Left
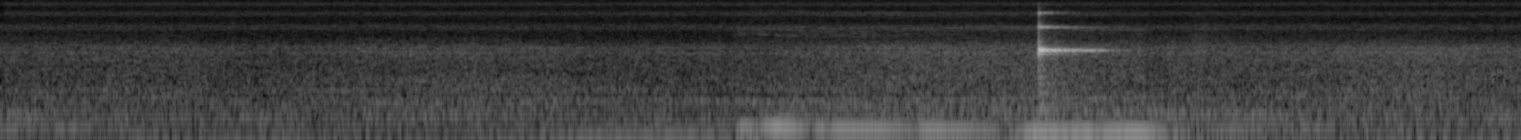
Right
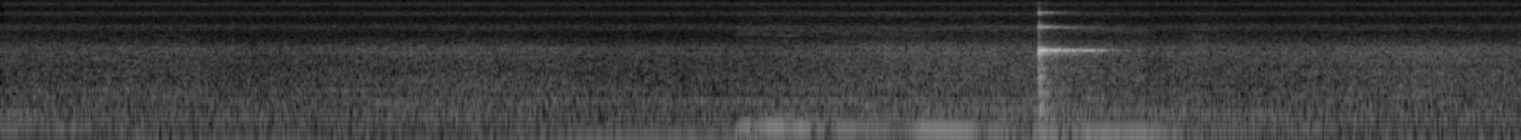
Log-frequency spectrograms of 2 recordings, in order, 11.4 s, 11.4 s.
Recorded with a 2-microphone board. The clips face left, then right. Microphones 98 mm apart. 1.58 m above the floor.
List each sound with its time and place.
5.4 s a phone buzzing: 50° left (ahead or behind), 6.5 m
7.8 s a piano: 35° right (ahead or behind), 0.6 m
